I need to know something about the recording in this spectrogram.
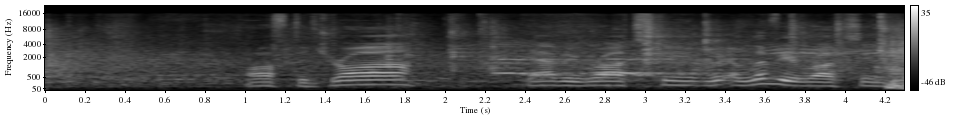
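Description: Spectators shout and cheer loudly in an echoing rink.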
